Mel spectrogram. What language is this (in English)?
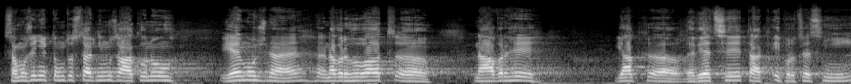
Czech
